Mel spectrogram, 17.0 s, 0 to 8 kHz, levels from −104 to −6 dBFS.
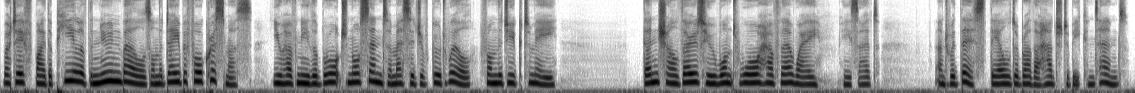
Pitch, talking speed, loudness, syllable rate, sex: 220 Hz, 180 wpm, -16 LUFS, 4.3 syllables/s, female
